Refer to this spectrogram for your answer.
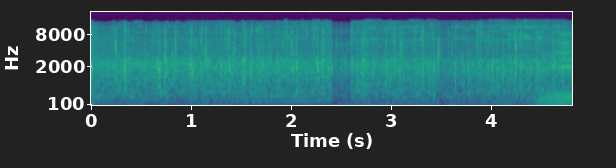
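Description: A large bullring crowd gives an ovation to bullfighter Calerito at the sixth and last bull, from the Victoriano del Río ranch, after several failed attempts with the verduguillo; dense, steady clapping briefly dips midway, then swells again as a faint voice rises near the end.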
